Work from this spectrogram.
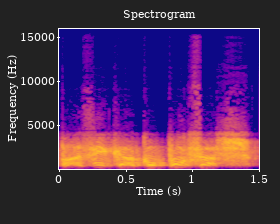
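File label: Serbian player friendly fire mood med; speech; War Thunder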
